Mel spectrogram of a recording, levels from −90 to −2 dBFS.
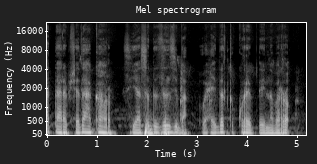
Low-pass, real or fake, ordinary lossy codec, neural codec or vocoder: none; fake; none; vocoder, 44.1 kHz, 128 mel bands every 512 samples, BigVGAN v2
